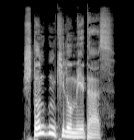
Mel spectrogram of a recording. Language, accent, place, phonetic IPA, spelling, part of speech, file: German, Germany, Berlin, [ˈʃtʊndn̩kiloˌmeːtɐs], Stundenkilometers, noun, De-Stundenkilometers.ogg
- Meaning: genitive singular of Stundenkilometer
